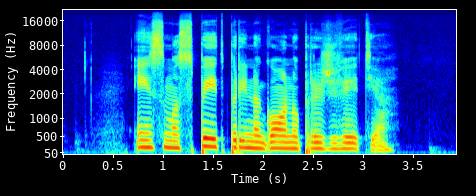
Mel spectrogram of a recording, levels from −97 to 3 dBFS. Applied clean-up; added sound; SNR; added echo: none; none; none; none.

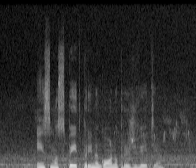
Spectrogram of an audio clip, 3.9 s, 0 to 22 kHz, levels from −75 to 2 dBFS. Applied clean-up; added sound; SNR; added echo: none; Insect; 15 dB; none.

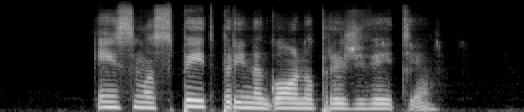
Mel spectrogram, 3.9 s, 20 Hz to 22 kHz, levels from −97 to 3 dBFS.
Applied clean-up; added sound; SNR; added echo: neural mask model DeepFilterNet 3.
